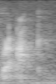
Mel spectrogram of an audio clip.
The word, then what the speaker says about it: Roc: I think it's just pronounced Roc.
